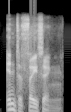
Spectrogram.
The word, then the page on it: interfacing: British English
